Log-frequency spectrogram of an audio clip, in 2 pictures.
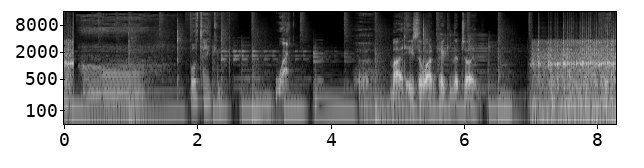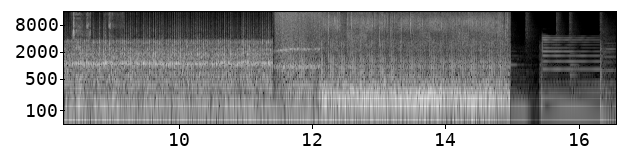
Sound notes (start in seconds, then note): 4.3 sigh; 7.0 more real pulsar sounds; 8.0 voice echoes; 9.4 even more real pulsar sounds; 11.5 massive, powerful object flying through space sound but louder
